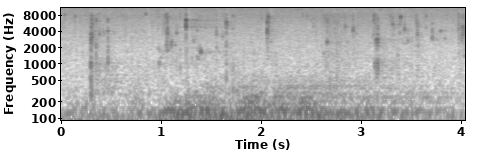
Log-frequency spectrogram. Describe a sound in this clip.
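Water rushes and splashes in an echoing cave.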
